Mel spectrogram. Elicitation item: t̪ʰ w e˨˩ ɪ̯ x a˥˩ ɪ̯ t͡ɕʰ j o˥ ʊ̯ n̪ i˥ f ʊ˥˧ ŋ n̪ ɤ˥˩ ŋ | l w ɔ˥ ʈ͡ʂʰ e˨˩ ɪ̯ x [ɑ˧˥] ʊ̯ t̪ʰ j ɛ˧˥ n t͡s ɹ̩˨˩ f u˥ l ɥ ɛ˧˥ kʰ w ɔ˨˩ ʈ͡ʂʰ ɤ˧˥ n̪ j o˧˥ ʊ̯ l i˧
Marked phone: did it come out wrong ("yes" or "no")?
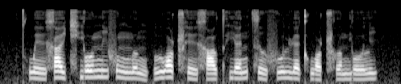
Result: no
